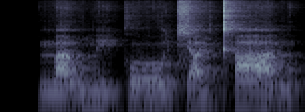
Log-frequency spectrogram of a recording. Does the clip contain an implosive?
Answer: no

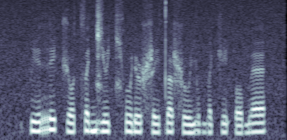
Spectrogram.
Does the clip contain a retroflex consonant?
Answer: yes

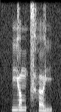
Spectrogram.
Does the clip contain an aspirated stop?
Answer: yes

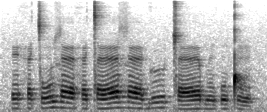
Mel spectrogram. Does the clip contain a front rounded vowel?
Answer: no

